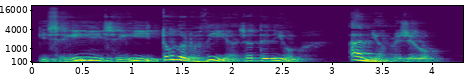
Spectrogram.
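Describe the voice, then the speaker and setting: A man's voice: expressive, a little slow, darkish tone. A man voicing an earnest, skinny young man, explaining his craft patiently. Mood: confiding. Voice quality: squeaky. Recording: roomy echo, mic at a distance.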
